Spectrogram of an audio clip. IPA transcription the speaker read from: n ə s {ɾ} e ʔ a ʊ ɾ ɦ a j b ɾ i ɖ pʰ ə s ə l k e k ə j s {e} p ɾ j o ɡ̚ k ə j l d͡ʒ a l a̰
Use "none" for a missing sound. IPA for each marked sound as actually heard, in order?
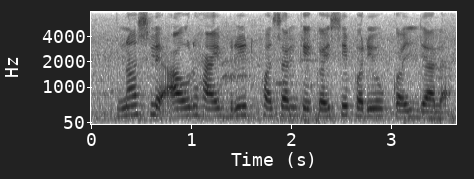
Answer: l, e

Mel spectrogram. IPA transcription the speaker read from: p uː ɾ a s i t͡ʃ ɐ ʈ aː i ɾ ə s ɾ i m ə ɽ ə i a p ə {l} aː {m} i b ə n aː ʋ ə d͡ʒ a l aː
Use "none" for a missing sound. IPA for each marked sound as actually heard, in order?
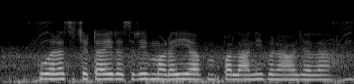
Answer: l, n

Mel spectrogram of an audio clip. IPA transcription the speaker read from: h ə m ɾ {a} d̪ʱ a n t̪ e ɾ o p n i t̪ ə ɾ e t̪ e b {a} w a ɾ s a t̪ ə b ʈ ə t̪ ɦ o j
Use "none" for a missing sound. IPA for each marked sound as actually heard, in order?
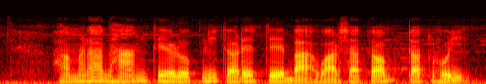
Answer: a, a

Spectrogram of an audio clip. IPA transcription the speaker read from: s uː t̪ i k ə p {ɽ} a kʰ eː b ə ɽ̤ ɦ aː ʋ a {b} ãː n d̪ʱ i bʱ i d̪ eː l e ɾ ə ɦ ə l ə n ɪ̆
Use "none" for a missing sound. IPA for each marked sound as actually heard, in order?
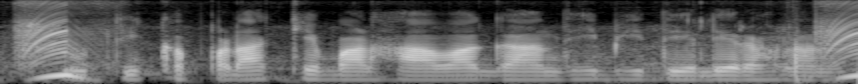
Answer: ɽ, ɡ

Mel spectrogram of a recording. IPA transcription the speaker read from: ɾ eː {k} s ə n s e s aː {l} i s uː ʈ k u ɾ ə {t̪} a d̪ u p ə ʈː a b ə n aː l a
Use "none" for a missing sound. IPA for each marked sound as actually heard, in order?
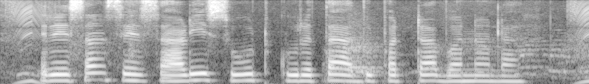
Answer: none, ɽ, t̪

